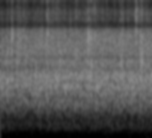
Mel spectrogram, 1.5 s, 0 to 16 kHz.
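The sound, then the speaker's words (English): A church audience applauds steadily after hearing that phase one of Vision 22 is fully funded, many hands clapping in a dense, even wash of sound with no voices, at moderate volume throughout. “And so, you can clap for that.”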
